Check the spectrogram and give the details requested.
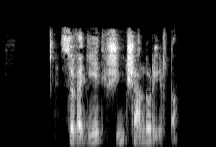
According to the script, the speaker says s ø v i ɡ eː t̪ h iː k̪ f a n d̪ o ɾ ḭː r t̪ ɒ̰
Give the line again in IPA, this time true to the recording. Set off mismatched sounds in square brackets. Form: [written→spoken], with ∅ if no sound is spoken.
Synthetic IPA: s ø v [i→ɛ] ɡ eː t̪ [h→ʃ] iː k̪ [f→ʃ] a n d̪ o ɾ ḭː r t̪ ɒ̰

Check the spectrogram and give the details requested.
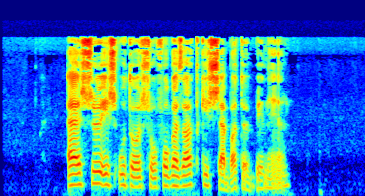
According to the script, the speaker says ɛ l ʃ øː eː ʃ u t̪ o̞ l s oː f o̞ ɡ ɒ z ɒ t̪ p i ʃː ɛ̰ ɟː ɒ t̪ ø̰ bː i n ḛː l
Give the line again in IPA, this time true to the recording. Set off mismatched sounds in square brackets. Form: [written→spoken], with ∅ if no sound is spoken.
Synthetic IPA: ɛ l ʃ øː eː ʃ u t̪ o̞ l [s→ʃ] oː f o̞ ɡ ɒ z ɒ t̪ [p→k] i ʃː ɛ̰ [ɟː→bː] ɒ t̪ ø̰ bː i n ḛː l

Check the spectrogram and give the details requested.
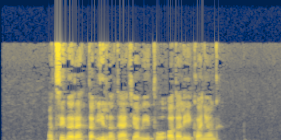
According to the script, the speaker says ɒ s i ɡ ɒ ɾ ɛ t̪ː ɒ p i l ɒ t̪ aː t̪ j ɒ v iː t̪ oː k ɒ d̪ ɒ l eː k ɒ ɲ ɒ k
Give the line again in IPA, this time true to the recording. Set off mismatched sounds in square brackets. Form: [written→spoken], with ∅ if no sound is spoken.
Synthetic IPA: ɒ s i ɡ ɒ ɾ ɛ t̪ː ɒ [p→ʔ] i [l→lː] ɒ t̪ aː t̪ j ɒ v iː t̪ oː [k→ʔ] ɒ d̪ ɒ l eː k ɒ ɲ ɒ [k→ɡ]

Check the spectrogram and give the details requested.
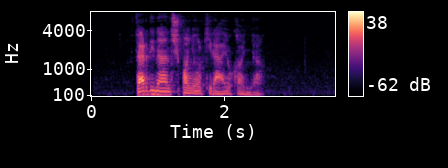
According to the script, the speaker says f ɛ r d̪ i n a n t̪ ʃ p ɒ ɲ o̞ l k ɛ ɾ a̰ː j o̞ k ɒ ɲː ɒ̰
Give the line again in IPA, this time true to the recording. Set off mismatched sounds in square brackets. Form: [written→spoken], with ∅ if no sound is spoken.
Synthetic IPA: f ɛ r d̪ i n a n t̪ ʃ p ɒ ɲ o̞ l k [ɛ→i] ɾ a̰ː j o̞ k ɒ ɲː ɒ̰

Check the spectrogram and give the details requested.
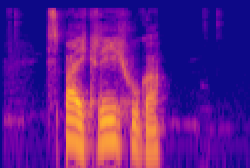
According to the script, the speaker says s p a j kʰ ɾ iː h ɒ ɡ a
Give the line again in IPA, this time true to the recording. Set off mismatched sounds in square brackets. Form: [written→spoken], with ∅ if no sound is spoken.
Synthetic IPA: s p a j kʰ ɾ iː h [ɒ→u] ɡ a

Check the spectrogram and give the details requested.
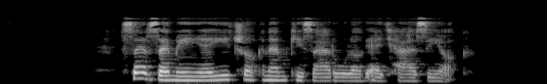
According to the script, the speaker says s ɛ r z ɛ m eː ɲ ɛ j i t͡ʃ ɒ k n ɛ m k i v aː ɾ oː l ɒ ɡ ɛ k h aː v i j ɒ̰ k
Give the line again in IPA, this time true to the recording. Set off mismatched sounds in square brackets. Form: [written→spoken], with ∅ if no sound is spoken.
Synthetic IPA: s ɛ r z ɛ m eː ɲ ɛ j i t͡ʃ ɒ k n ɛ m k i [v→z] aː ɾ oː l ɒ ɡ ɛ [k→c] h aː [v→z] i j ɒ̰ k

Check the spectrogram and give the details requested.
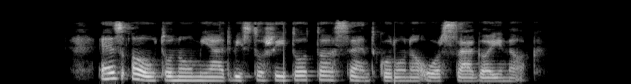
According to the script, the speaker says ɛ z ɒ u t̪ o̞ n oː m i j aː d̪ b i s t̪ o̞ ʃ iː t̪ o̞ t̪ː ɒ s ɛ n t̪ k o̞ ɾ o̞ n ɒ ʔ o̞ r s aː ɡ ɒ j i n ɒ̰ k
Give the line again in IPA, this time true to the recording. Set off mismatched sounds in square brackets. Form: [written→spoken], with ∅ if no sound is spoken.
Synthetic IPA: ɛ z ɒ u t̪ o̞ n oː m i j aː d̪ b i s t̪ o̞ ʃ iː t̪ o̞ t̪ː ɒ s ɛ n t̪ k o̞ ɾ o̞ n ɒ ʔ o̞ r s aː ɡ ɒ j i n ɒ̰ k

